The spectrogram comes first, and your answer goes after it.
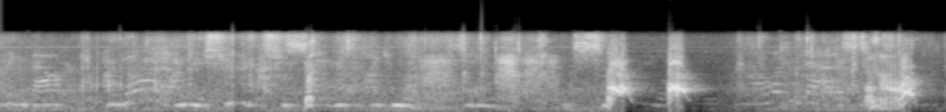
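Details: A female house dog barks while playing with a carpet cleaning device. Two sharp barks come close together, then a longer, strained bark follows. A person talks throughout over a low humming drone.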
